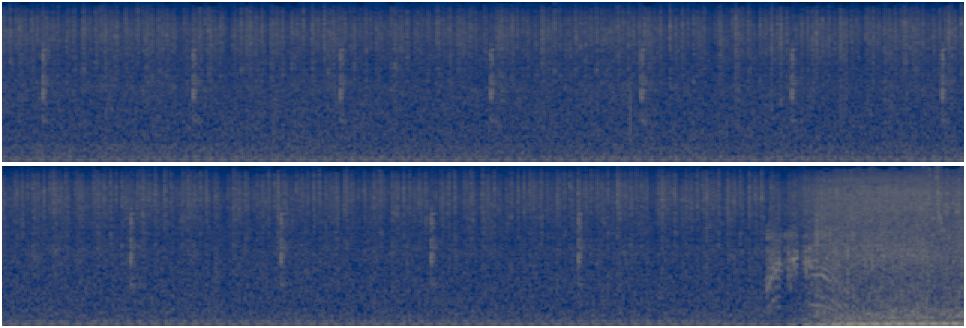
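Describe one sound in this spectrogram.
A tank engine idles with a low rumble.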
